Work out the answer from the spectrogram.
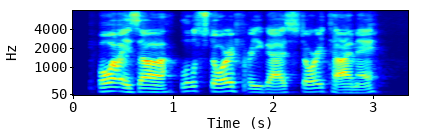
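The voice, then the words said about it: Put-on Canadian accent. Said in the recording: “that was like a Canadian accent.”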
